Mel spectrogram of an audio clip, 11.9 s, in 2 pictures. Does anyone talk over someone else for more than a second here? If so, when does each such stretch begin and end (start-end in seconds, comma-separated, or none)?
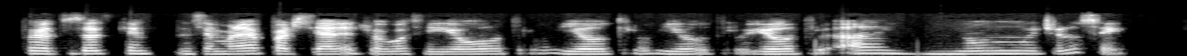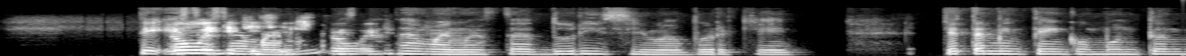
6.8-8.2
